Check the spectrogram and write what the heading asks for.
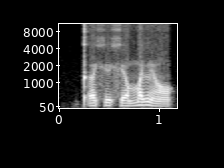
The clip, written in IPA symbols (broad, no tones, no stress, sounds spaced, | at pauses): kʼ əː xʲ u xʲ ɔ m ʌ lʲ ɔ̃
